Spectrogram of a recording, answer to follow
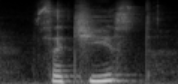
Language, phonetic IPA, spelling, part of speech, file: Czech, [ˈsɛt͡ʃiːst], sečíst, verb, Cs-sečíst.ogg
- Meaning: to add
